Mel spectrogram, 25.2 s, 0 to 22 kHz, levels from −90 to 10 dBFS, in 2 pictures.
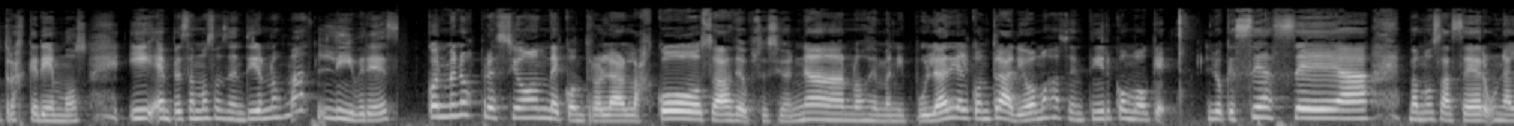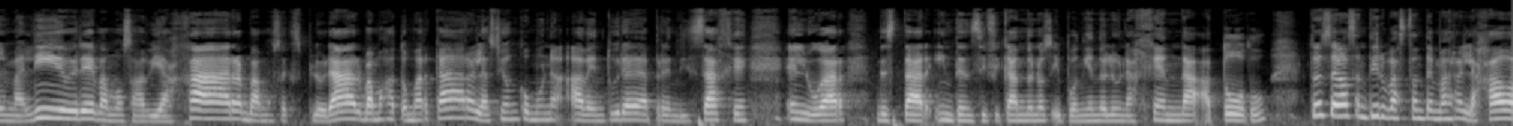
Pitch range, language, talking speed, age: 190-245 Hz, Spanish, 170 wpm, 20-39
